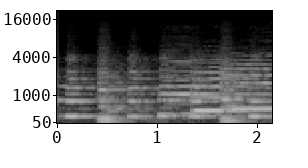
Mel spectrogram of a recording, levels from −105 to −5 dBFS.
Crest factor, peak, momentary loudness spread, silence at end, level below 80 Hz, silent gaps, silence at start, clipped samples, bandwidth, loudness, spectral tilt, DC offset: 14 dB; -24 dBFS; 8 LU; 0 s; -60 dBFS; none; 0 s; under 0.1%; 6.6 kHz; -39 LUFS; -8 dB/octave; under 0.1%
